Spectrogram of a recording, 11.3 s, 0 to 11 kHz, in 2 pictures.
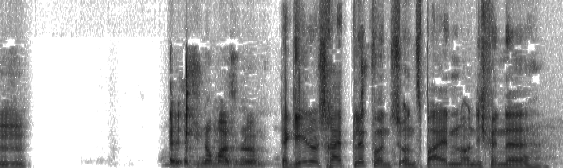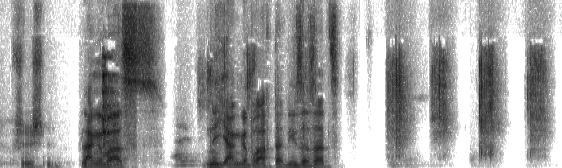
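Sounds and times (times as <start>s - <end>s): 
speech: 0.0s - 0.4s, 1.6s - 9.6s
crisp crunching of vegetables being chewed: 9.5s - 11.2s.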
